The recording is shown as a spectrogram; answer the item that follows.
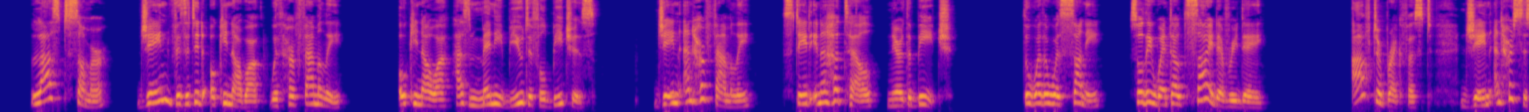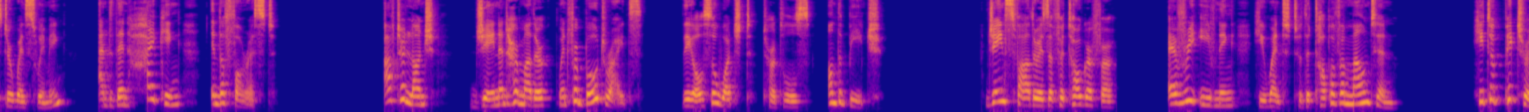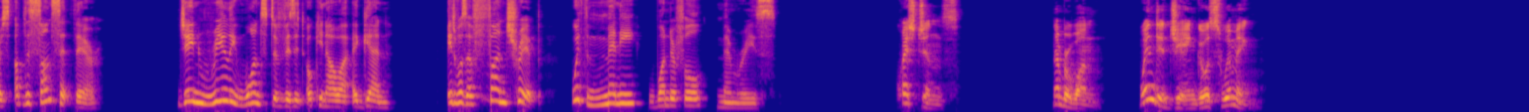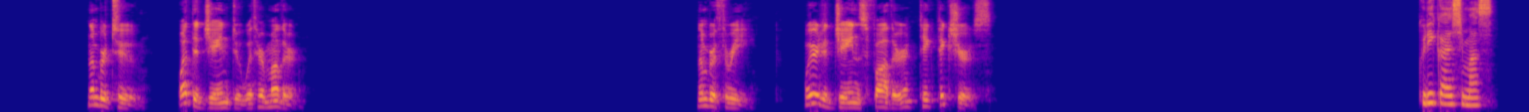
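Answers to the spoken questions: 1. After breakfast
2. She went for boat rides (and watched turtles on the beach)
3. On the top of a mountain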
